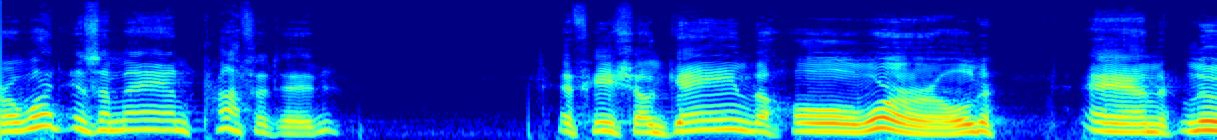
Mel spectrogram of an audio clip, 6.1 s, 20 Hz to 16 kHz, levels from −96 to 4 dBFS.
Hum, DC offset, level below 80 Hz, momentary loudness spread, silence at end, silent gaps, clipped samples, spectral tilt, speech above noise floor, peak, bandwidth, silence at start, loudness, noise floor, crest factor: none; under 0.1%; -72 dBFS; 15 LU; 0 s; none; under 0.1%; -8.5 dB/octave; 52 dB; -10 dBFS; 11.5 kHz; 0 s; -28 LUFS; -79 dBFS; 16 dB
